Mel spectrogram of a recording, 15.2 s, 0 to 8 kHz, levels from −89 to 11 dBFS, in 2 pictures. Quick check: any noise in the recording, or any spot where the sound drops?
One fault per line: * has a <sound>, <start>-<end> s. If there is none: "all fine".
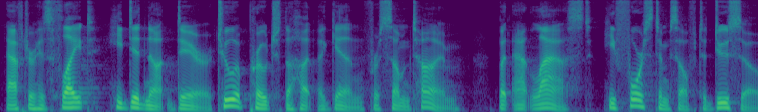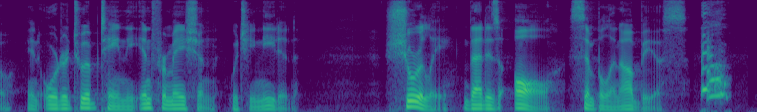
* has a bark, 14.6-14.9 s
